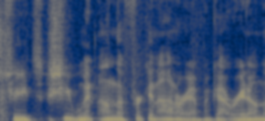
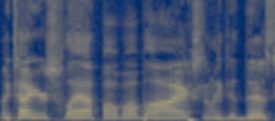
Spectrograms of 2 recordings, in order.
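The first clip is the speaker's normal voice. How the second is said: play-acted weepy, sobbing, high, tearful crying voice; 9 semitones higher than usual. Retelling a phone call from an emotional person, imitating someone crying. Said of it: "She's like crying".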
